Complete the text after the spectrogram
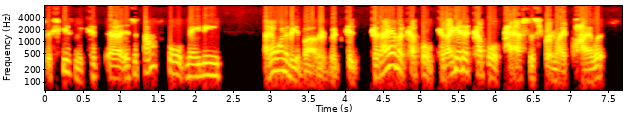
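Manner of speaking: very polite, timid, shy, faltering delivery. Retelling a golfer asking the woman at the tournament office for something: imitating Tiger Woods shyly. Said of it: "really nice, like, super shy".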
